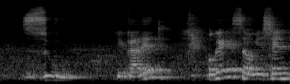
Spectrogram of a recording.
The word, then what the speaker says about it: dùng: And also because the tone mark here is dấu huyền, so it's going to be down a little bit. Dùng.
